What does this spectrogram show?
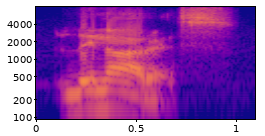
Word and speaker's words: Linares: Juan, how do you pronounce his last name? Linares.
